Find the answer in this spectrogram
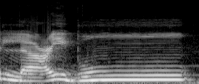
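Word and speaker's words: لَعِبٌ: لیکن اس سے پہلے لام کو لمبا نہیں کرنا، عین کو لمبا نہیں کرنا. لام کے اوپر اگر کھڑی زبر ہوتی تو پھر تو ہم اس کو لا پڑھ لیتے. اگر عین کی بعد نیچے کھڑی زیر ہوتی تو اس کو عی پڑھ لیتے. یعنی اکثر لوگ پڑھتے ہیں لعیبوں، دونوں غلط ہے. ہم اس کو پڑھیں گے لعیبوں. لام اور عین دونوں کو لمبا نہیں کرنا. تنوین کے بعد 2 زبر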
